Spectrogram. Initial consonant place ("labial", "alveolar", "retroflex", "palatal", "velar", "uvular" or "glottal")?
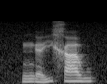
velar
